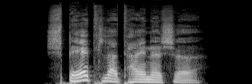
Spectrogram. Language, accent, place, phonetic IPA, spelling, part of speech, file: German, Germany, Berlin, [ˈʃpɛːtlaˌtaɪ̯nɪʃə], spätlateinische, adjective, De-spätlateinische.ogg
- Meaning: inflection of spätlateinisch: 1. strong/mixed nominative/accusative feminine singular 2. strong nominative/accusative plural 3. weak nominative all-gender singular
